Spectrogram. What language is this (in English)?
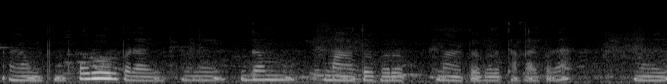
Assamese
